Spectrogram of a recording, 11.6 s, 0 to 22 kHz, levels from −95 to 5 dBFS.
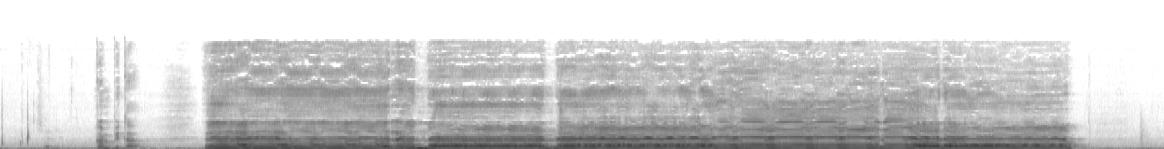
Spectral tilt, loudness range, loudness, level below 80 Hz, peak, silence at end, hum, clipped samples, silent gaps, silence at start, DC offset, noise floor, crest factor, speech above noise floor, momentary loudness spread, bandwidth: -4 dB/octave; 4 LU; -28 LUFS; -60 dBFS; -14 dBFS; 0.15 s; none; under 0.1%; none; 0 s; under 0.1%; -53 dBFS; 14 dB; 25 dB; 10 LU; 16 kHz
